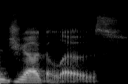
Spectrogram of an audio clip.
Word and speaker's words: Juggalo: I imagine it being a lot of juggalos. It could be. I'm not against that. Yeah, there's got to be. Not saying no to anything yet. Juggalo rhymes with no, and that hat.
